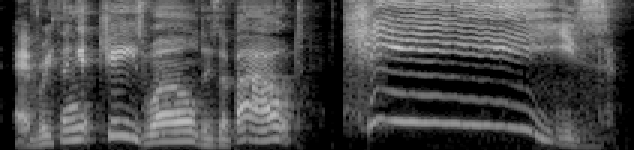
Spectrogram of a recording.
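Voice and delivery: very high, slow, laughing and cheering; gleeful guide. Acted. Miss Rabbit introduces cheese theme.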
